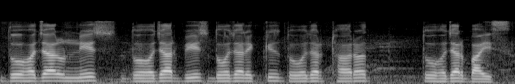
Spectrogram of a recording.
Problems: constant background noise, background conversations at intervals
